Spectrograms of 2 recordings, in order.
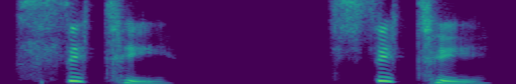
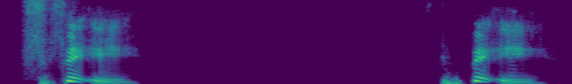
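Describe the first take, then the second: First: "city" with a crisp released T; "city" as "si-tee", T clearly aspirated; full emphasized T. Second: "City" with the T cut completely; "Ci'y", T swapped for a glottal stop. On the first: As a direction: sound the T fully in "city". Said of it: "pronounce it with a full emphasized T". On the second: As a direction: catch in the throat for the T in "City". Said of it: "See how I totally cut the T?". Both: Shown as a demonstration.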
